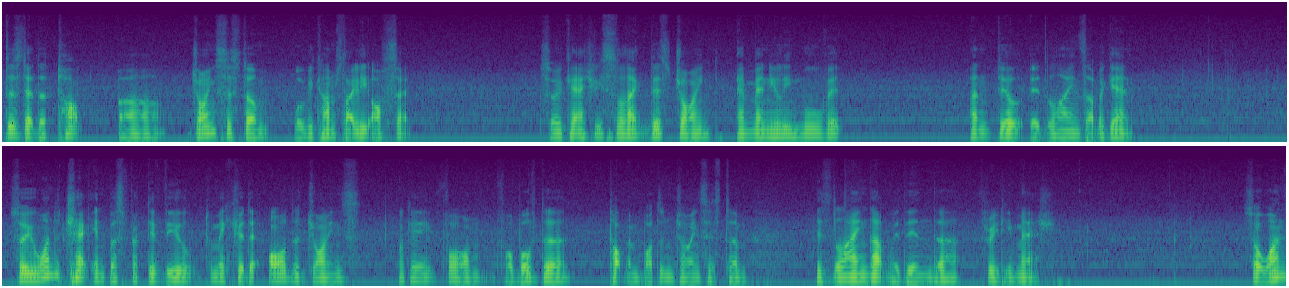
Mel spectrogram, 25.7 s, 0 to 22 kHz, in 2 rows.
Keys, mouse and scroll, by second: 0.1 alt+middle click, 0.7 scroll down 1, 1.0 alt+middle click, 2.0 scroll up 1, 2.1 alt+middle click, 5.2 alt+scroll up 1, 5.4 alt+middle click, 6.3-10.5 drag, 10.5-10.8 scroll down 1, 11.0 alt+middle click, 11.9 alt+middle click, 12.5 scroll down 1, 12.7 alt+middle click, 13.6 space, 13.7-14.8 drag, 15.2-18.2 alt+drag, 21.2-23.8 alt+drag, 24.6 scroll up 1, 25.0 alt+click.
